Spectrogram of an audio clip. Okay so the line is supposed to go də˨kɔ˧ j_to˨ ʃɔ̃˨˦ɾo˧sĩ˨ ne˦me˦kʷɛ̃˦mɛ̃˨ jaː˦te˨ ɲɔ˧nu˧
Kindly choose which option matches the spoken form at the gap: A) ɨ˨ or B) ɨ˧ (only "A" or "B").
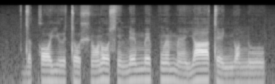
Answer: A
